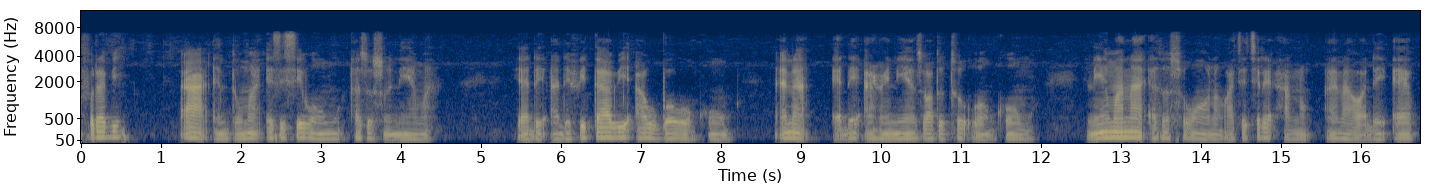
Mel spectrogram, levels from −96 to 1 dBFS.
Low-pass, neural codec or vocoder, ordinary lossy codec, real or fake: 7.2 kHz; none; AAC, 64 kbps; real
